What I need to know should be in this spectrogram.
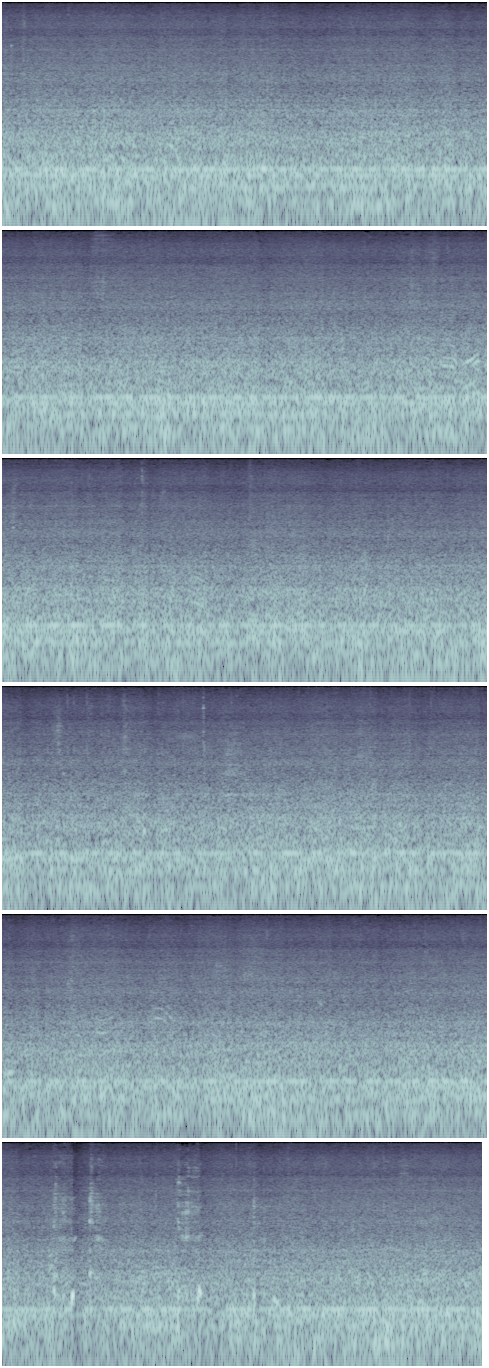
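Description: Jet engines hum and roar steadily inside an aircraft cabin.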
